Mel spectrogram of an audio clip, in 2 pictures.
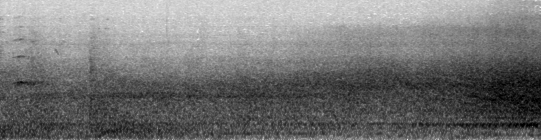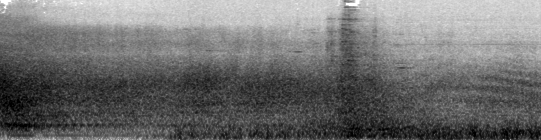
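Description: Covered hopper cars of a freight grain train rolling past with a steady rumble of wheels on rail. About halfway through, a car passes close by on the road, its tyre noise rising and falling and loudest at its passing.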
